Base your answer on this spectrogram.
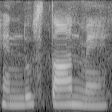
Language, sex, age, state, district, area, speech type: Urdu, female, 30-45, Telangana, Hyderabad, urban, spontaneous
